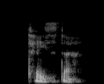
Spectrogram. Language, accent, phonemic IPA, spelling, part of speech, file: English, Southern England, /teɪstɚ/, taster, noun, LL-Q1860 (eng)-taster.wav
- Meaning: An object in which, or by which, food or drink is tasted, such as a small cup or spoon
